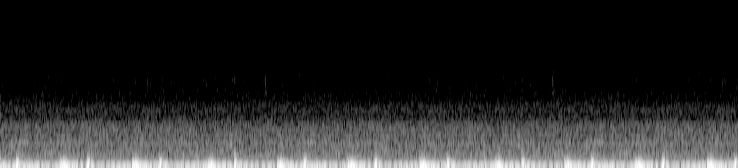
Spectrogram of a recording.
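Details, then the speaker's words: Low, muffled, roughly regular thumps under a steady hum: an ordinary heartbeat heard through a stethoscope on the bared chest, in a role-play nurse vitals check of a tired, sleepless student. "so next let me check your vitals I need you to raise your shirt up no need to be embarrassed yes like that let me just use my statoscope to check your heartbeats"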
